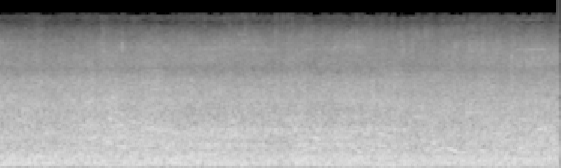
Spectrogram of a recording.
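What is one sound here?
Car and truck engines hum steadily as traffic drives along a busy street.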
